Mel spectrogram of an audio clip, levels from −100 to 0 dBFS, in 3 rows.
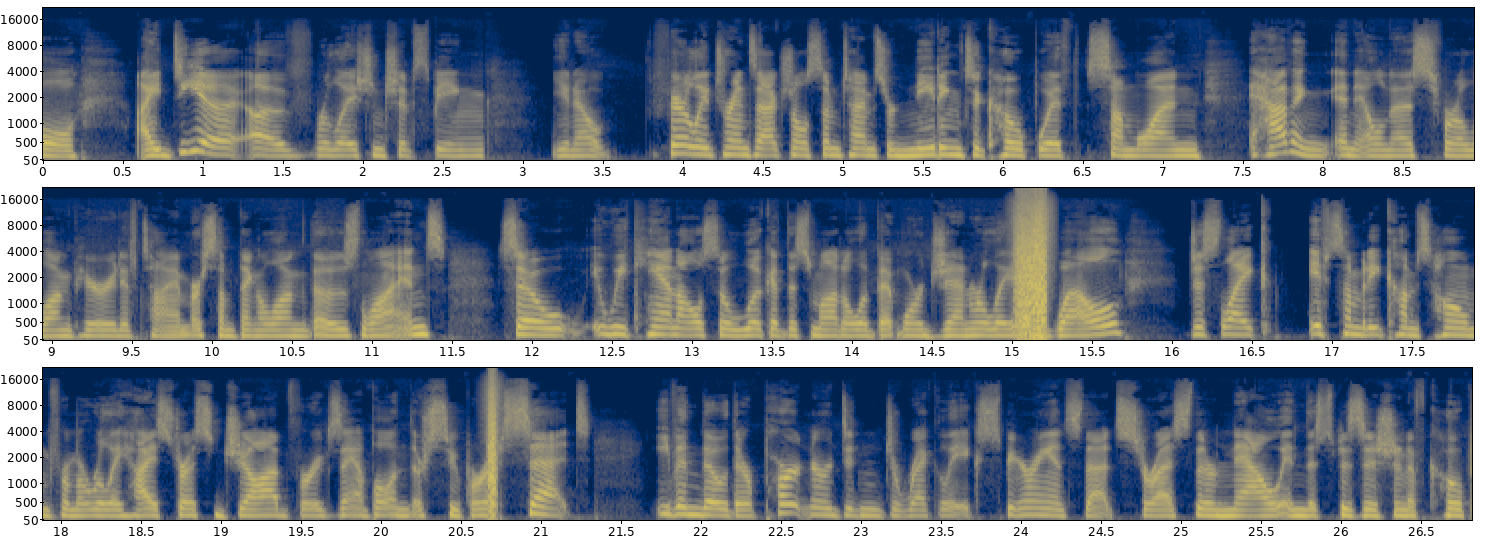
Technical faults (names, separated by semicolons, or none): wireless microphone noise hit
